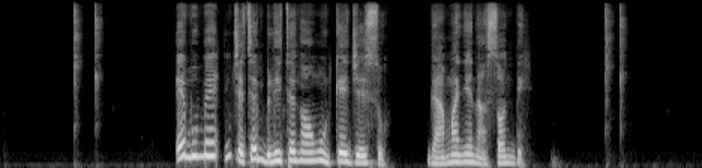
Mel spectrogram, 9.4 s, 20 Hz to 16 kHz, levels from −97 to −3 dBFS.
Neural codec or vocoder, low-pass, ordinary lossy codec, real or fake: codec, 44.1 kHz, 7.8 kbps, Pupu-Codec; 14.4 kHz; AAC, 48 kbps; fake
